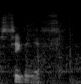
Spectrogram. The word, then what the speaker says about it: Sigilyph: And Sigilyph. Or Sigilyph. Some pronounce it Sigil, or, you know, Sigil. Some say Sigil.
